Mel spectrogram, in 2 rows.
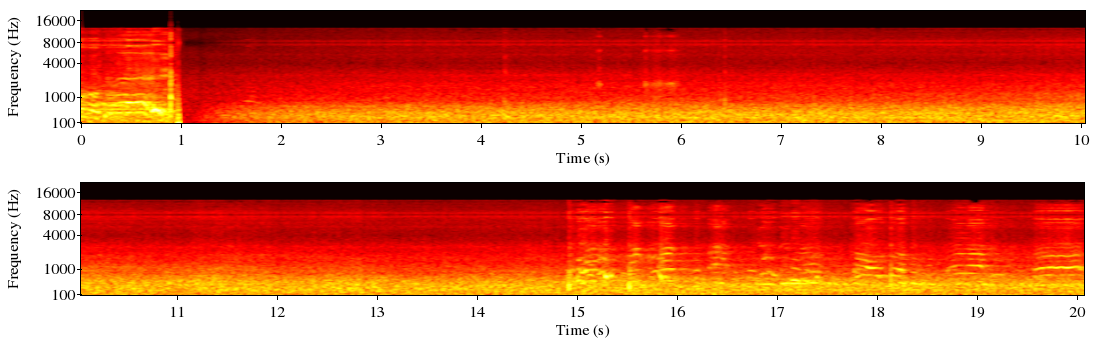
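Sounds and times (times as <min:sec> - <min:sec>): street ambience rumble: 0:00.0 - 0:20.0.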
